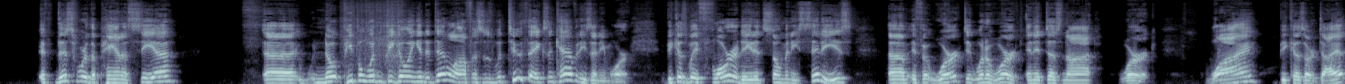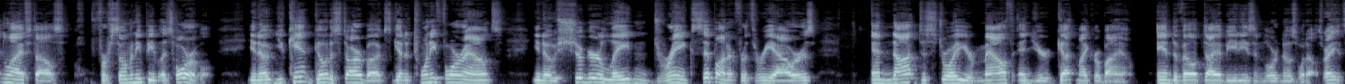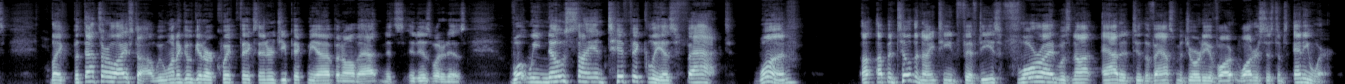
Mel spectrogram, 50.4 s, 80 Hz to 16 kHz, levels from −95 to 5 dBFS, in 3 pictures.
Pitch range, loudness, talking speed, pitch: 130-175 Hz, -19 LUFS, 170 wpm, 145 Hz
